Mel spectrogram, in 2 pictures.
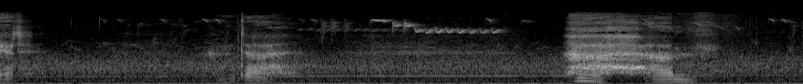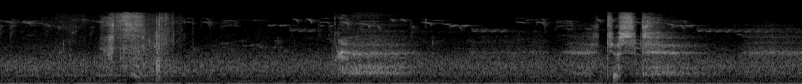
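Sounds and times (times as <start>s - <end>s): small birds chirping: 0.0s - 16.0s
man sighing: 5.6s - 7.2s, 11.4s - 12.2s.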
